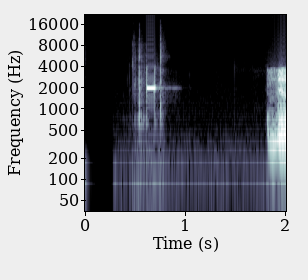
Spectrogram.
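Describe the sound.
A short burst of telephone keypad dialing tones, a few quick electronic beeps in rapid succession, followed by a brief silence before a recorded voicemail message starts playing.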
